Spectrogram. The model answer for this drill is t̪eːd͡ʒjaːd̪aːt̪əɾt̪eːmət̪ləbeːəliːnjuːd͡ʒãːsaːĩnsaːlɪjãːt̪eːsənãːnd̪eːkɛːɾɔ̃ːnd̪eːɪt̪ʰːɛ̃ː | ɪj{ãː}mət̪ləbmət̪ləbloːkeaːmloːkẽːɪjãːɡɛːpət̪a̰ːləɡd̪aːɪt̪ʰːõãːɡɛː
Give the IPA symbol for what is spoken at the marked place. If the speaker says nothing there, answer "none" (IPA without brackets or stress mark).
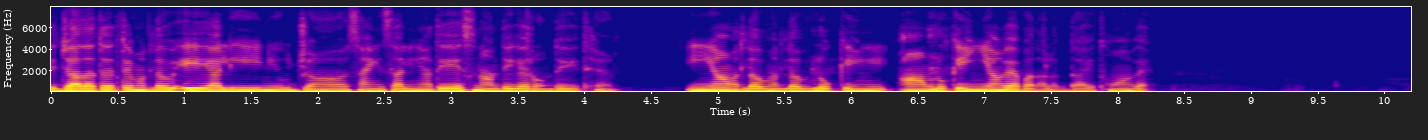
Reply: ãː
